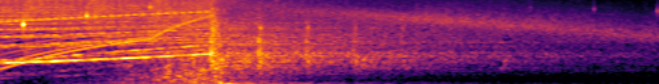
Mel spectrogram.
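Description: Electronic psytrance music: several synth tones glide upward together for about a second and a half, cut off by a deep boom, and a hissing noise wash then fades away.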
